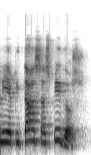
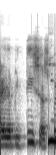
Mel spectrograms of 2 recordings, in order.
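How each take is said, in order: First: The article is said with an 'a' vowel. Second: The article is said with an 'i' vowel. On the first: This is the Doric dialect form. "οι Λάκωνες έχουν α, η δωρική διάλεκτος" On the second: This is the Ionic dialect form. "Η Ιωνική, που είναι στην Αττική εδώ, έχει ήτα"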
